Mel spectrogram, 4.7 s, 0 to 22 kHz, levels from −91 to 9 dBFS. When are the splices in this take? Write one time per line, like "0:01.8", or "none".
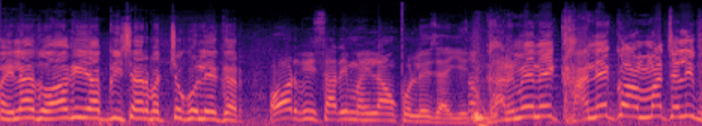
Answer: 0:03.1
